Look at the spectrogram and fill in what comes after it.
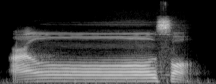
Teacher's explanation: So huruf isti'la, huruf tebal. Maka juga ikhfa'nya tebal juga. Anso. Saya baca kembali.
